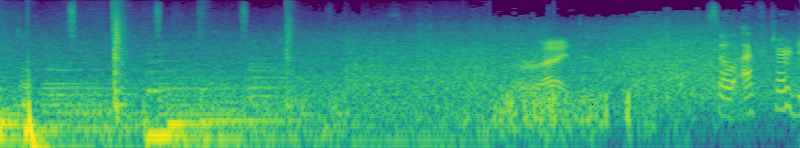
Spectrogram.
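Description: Background music with a beat that ends about a second and a half in, then the steady rush of sea surf and wind on the microphone, with a brief voice and a few words near the end.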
